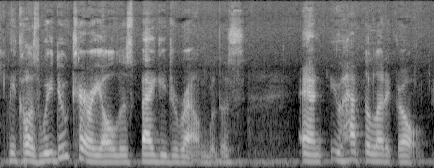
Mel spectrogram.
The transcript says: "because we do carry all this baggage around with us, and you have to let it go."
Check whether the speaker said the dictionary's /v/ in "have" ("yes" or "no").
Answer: no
